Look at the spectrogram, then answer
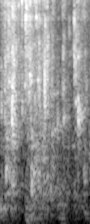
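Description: Tap water runs into a basin for washing fresh garden mint and coriander, a steady close splashing rush with brief surges, heard alone with no voices.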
